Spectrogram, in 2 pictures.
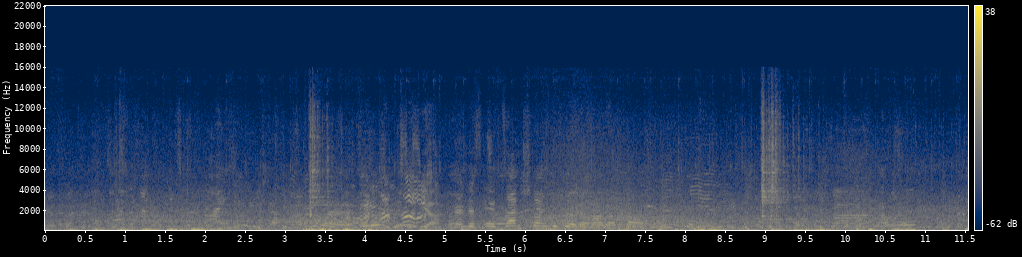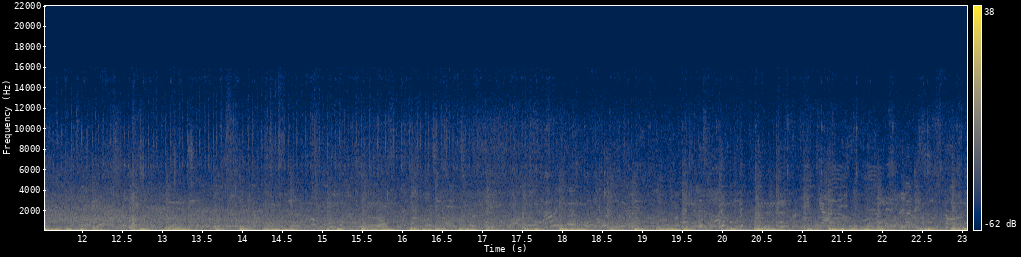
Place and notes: {"title": "wilhelmsburger reichsstrasse, 31.10.2009", "date": "2009-11-01 11:19:00", "description": "eine demonstration gegen den bau einer autobahn, der kirchdorf süd isolieren würde", "latitude": "53.49", "longitude": "10.00", "altitude": "2", "timezone": "Europe/Berlin"}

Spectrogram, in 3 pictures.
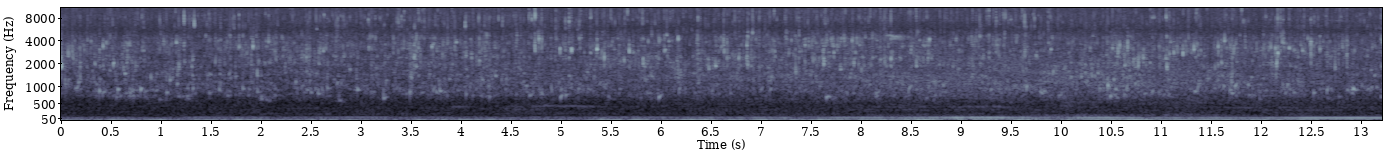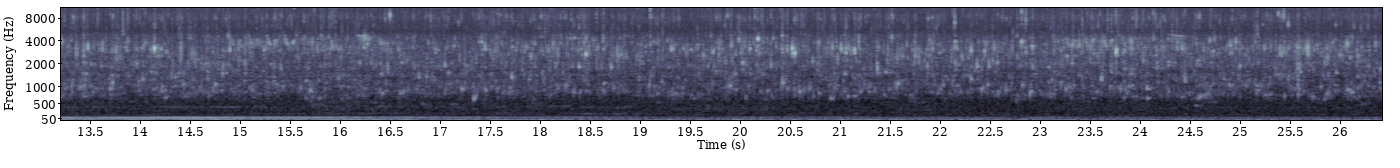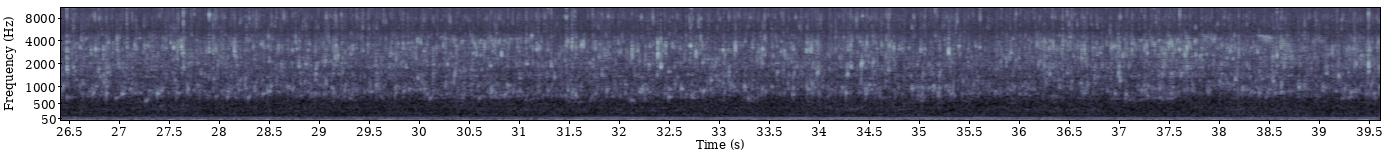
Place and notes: {"title": "näideswald, forest, small stream", "date": "2011-07-12 14:27:00", "description": "In a small forest valley - a small stream. The sound of the bell like murmuring water under trees. In the distance passing traffic and more close up some flying insects.\nNäidserwald, Wald, kleiner Bach\nIn einem kleinen Waldtal ein kleiner Bach. Das Geräusch der Glocke wie murmelndes Wasser unter Bäumen. In der Ferne vorbeifahrender Verkehr und weiter vorne fliegende Insekten.\nNäidserwald, forêt, petit ruisseau\nUn petit ruisseau dans une petite vallée en forêt. Le son de l’eau murmurant sous les arbres ; on dirait des cloches. Dans le lointain, le trafic routier et, plus près, des insectes qui volent.\nProject - Klangraum Our - topographic field recordings, sound objects and social ambiences", "latitude": "50.02", "longitude": "6.05", "altitude": "382", "timezone": "Europe/Luxembourg"}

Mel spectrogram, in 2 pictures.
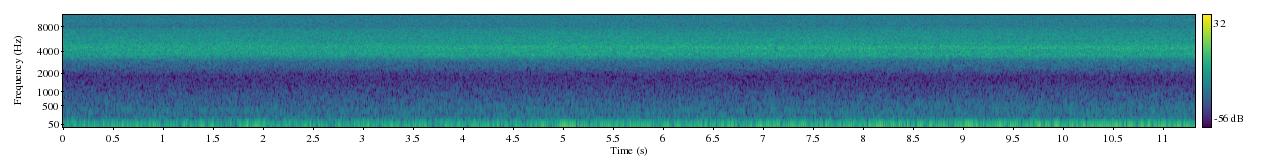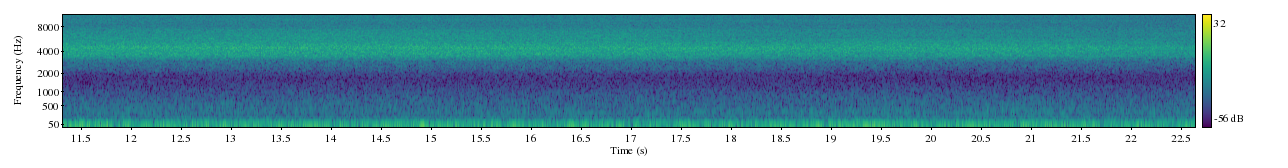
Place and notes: {"title": "永光里興安宮, Zhongli Dist. - Cicada cry", "date": "2017-07-28 07:16:00", "description": "Next to the temple, Cicada cry, traffic sound, The sound of the distant highway", "latitude": "24.97", "longitude": "121.22", "altitude": "126", "timezone": "Asia/Taipei"}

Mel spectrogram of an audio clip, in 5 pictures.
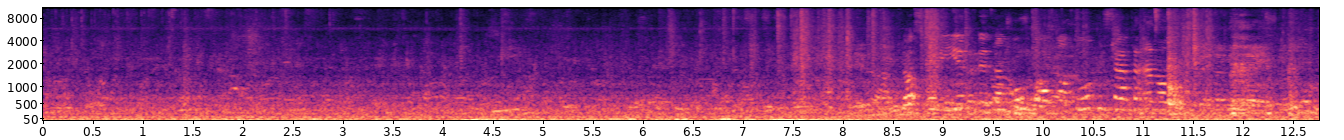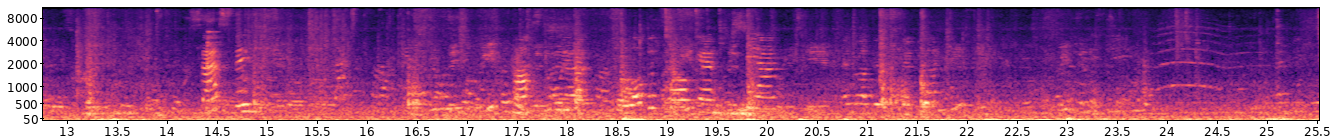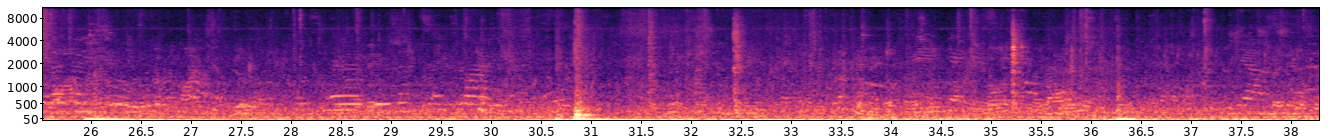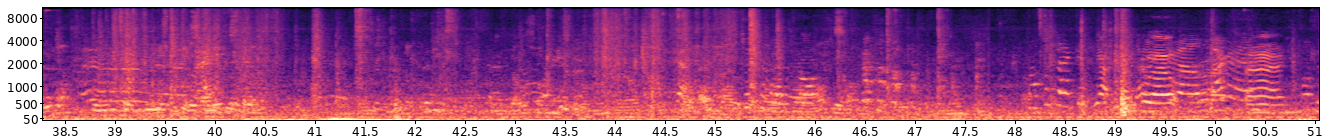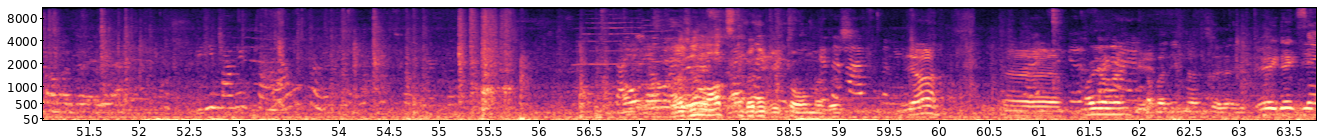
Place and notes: {"title": "Riemst, Belgium - Geronimo frituur chip shop", "date": "2018-01-27 19:05:00", "description": "In the Vroenhoven frituur, a chip shop called Geronimo. It's very very small and very very busy ! From 0:00 to 2:00 mn, people are ordering. It's so quiet, you can't imagine it's crowded ! After 2:20 mn, people are eating and it's more animated. It's an handwork chip shop and it's a good place, where local people massively go.", "latitude": "50.82", "longitude": "5.63", "altitude": "87", "timezone": "Europe/Brussels"}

